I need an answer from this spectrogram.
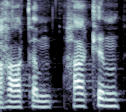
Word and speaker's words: Haken: Because I noticed there's different brands of theremins, and then we're going to get to the Haken, is that how you say it? Haken Continuum?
